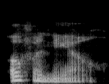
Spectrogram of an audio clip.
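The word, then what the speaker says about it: Ophaniel: of 0 for now i'm using the pronunciation right now Oh for now oh for now the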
